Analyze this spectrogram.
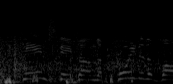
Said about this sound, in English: Dude, someone just knocked on our fucking door. Are you serious?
